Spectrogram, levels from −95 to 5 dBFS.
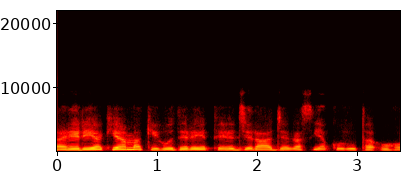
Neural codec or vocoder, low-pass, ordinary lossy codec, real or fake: codec, 16 kHz, 0.5 kbps, X-Codec, WavLM features, trained on Multilingual LibriSpeech; 7.2 kHz; Opus, 16 kbps; fake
